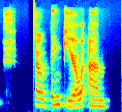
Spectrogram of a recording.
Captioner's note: laughing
